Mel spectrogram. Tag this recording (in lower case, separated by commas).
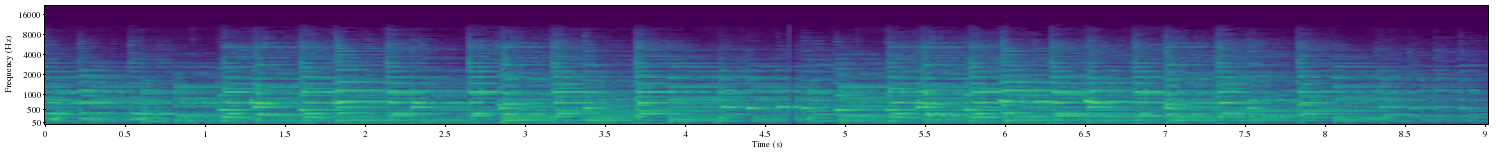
music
